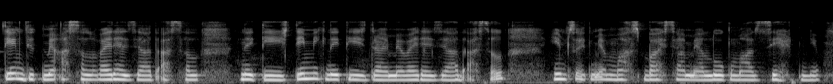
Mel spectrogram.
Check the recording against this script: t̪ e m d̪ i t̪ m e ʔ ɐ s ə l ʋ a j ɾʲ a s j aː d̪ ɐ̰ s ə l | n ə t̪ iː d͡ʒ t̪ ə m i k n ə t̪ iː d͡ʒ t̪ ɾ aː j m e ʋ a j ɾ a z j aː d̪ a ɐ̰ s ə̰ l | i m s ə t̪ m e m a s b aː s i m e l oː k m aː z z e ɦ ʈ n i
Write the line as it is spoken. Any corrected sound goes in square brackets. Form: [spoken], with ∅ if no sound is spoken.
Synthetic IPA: t̪ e m d̪ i t̪ m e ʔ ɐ s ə l ʋ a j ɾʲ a [z] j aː d̪ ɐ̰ s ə l | n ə t̪ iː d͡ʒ t̪ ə m i k n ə t̪ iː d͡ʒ [d̪] ɾ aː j m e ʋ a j ɾ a z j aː d̪ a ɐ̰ s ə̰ l | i m s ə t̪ m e m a s b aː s [a] m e l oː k m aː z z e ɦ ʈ n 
